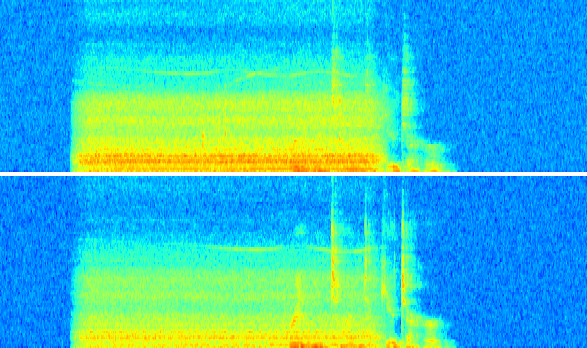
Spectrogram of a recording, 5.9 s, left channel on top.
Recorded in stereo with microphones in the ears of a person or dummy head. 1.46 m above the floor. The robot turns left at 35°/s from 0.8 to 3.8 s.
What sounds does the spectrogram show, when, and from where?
2.9 s a woman speaking: 20° right, 1.7 m; by 4.4 s 50° right, 1.7 m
